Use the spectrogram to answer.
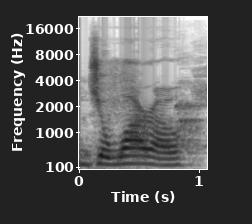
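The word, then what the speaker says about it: Giaguaro: we were talking about the pronunciation for the bike it's actually jawarro um and they're gorgeous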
